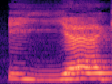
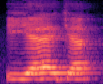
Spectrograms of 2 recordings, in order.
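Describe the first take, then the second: First: The y sound is held long and doubled. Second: The y sound is short and single. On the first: The speaker calls it right. "j'accentue, ici il y a une shadda" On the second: The speaker calls it wrong. "certains récitent comme ça"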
